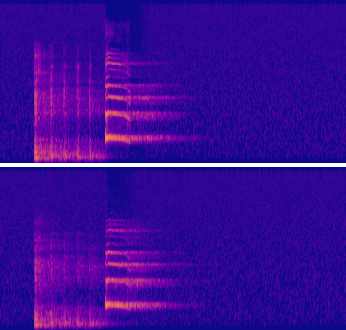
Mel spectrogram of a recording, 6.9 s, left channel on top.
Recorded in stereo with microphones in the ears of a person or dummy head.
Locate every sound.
0.7 s laughter: 25° left (ahead or behind), 2.5 m; by 1.9 s 55° left (ahead or behind), 2.5 m
2.1 s a cat meowing: 55° left (ahead or behind), 1.1 m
